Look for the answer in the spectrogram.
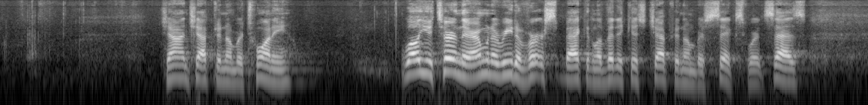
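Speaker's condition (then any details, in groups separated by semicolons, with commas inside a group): No condition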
